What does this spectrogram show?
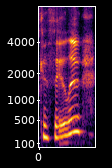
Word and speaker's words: Cthulhu: And I'm like, "Dude, just admit that it's phonetically would be pronounced Cthulhu." And the way that you're trying to make it sound just doesn't exist and it doesn't matter.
